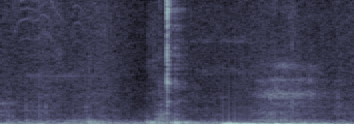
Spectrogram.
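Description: A small metal prep cup is set down on a stone countertop with a single sharp click about a second in, followed by a brief low bump.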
